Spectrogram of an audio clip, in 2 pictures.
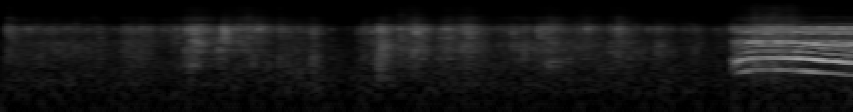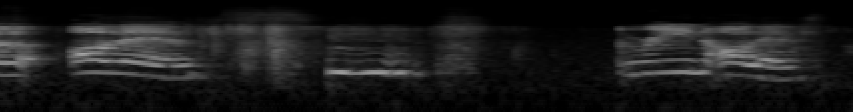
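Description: Wrapping paper crinkling and tearing as a parcel is unwrapped by hand. About halfway through, a girl's voice sounds twice, each sound long and falling in pitch.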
